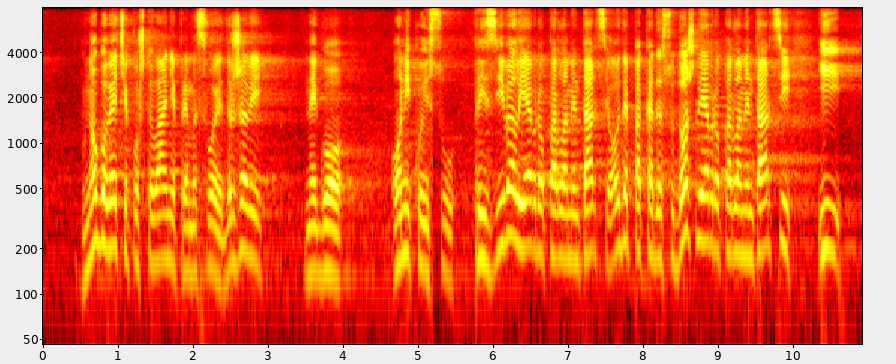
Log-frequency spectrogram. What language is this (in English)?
Serbian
